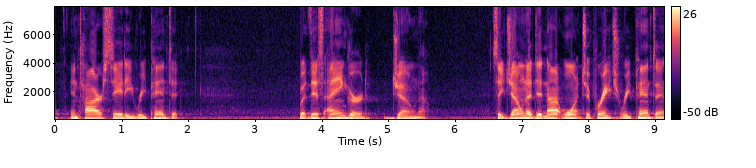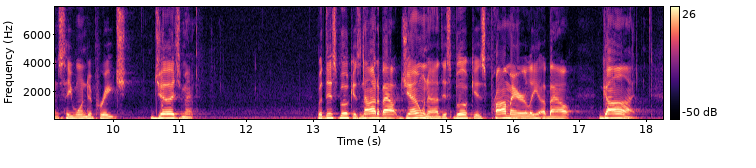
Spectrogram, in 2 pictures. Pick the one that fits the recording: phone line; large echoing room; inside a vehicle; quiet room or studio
large echoing room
